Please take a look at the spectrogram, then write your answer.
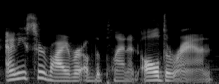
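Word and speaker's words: Alderaan: survivor of the planet alderan that's right I pronounce it like my homeboy Tarkin you want to make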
